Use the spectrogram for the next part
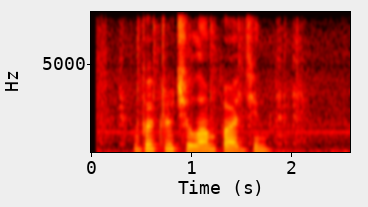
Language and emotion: Russian, neutral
